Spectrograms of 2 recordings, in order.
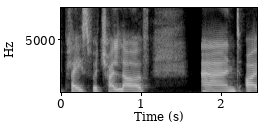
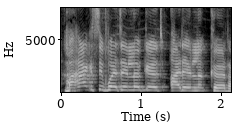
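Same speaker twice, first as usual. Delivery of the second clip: laughing; 7 semitones higher than usual. Real, not acted. Laughing self-mockery continues.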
